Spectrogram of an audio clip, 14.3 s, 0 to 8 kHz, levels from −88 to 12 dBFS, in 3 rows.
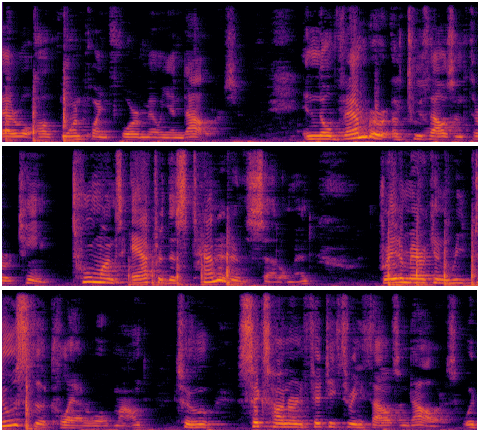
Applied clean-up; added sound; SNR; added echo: classical method log-MMSE.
